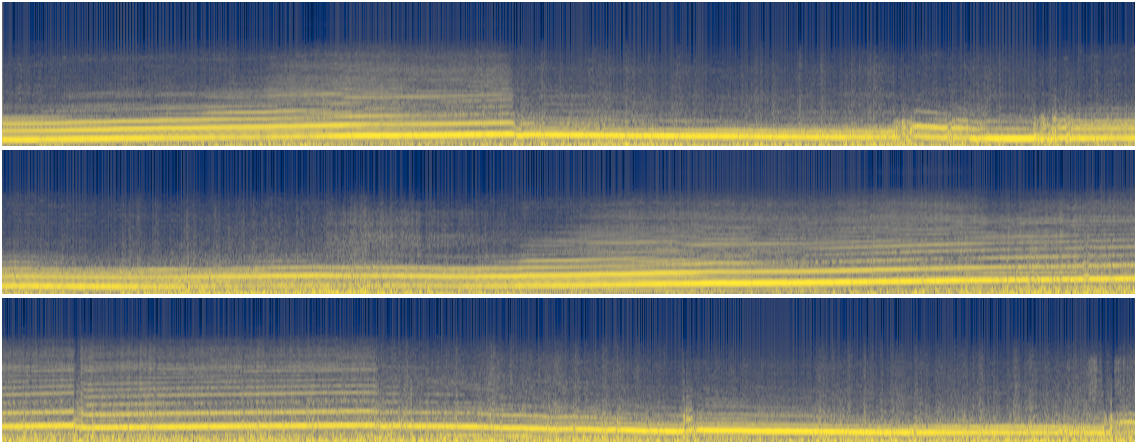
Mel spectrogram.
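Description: A motorcycle engine roars close by, its pitch rising and falling as it shifts gears.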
